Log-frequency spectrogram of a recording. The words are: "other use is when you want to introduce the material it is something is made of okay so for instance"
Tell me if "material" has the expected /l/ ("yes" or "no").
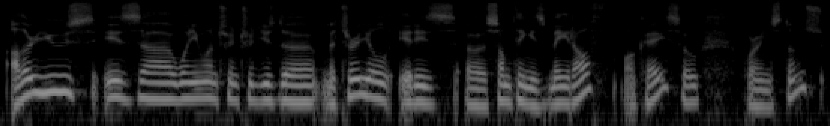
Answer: yes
